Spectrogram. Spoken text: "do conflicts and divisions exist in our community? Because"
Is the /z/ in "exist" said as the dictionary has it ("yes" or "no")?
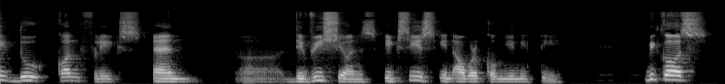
no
